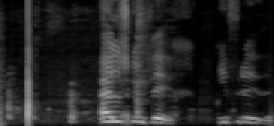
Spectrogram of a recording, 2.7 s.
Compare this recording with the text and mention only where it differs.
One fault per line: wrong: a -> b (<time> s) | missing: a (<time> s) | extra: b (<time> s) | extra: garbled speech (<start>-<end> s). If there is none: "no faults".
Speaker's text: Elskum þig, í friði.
no faults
